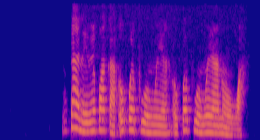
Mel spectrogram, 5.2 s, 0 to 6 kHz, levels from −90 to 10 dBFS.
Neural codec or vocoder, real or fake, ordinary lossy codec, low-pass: none; real; none; 5.4 kHz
